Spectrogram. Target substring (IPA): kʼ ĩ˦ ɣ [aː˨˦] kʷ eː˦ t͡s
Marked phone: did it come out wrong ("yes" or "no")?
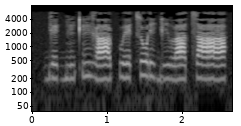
no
